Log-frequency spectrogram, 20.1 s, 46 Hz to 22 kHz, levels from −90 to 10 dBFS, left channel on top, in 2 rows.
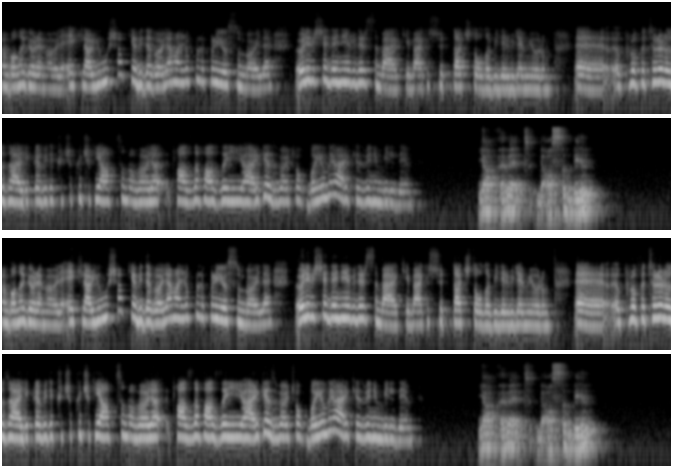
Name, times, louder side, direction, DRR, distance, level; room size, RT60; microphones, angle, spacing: voice 1, 0.0-16.2, right 4 dB, 50° right, 0.4 m, -29 dB
voice 2, 17.2-18.8, left 1 dB, 25° left, 2.7 m, -31 dB
11.5 x 9.0 x 2.4 m
head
